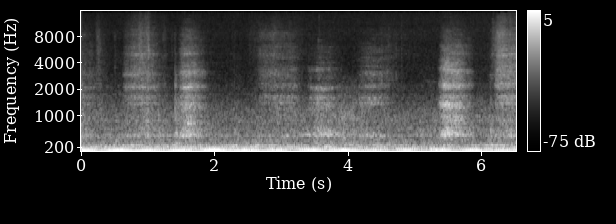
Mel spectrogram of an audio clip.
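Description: A man breathing hard with effort, with three heavy, gasping breaths about a second in, around three and a half seconds in and near the end, over a low, steady droning music score.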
